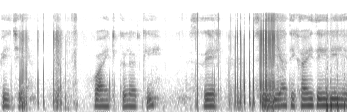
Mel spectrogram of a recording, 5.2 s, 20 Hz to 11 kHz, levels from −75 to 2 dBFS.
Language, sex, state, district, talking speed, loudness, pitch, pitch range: Hindi, male, Himachal Pradesh, Shimla, 115 wpm, -26 LUFS, 145 Hz, 140-150 Hz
